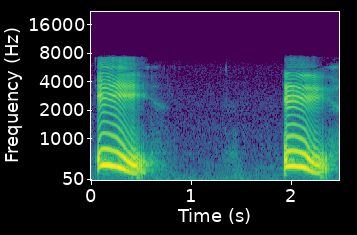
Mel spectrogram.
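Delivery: é said as a clear closed ay vowel; vowel demo; é sound. Shown as a demonstration. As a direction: model é for the pupils. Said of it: "E I se prononce".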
